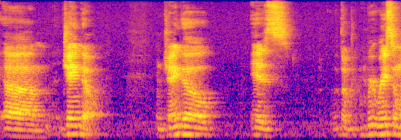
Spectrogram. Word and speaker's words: Django: He's like, "Django." The D is silent, and he goes, "I know," because that's him.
